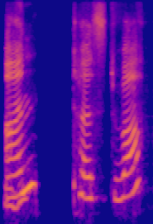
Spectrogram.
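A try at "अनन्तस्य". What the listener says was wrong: Anantasya. Yeah, sorry, the Y is not kind of very clear, right? It's yet.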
